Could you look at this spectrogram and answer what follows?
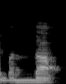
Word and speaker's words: بندہ: معلوم ہوتی ہے، جیسے بندہ۔ تو یہاں ہا کا تلفظ نہیں ہوتا ہے لیکن لکھا جاتا ہے، اور پڑھا کیسے جاتا ہے؟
